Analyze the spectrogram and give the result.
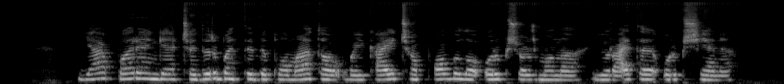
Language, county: Lithuanian, Kaunas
